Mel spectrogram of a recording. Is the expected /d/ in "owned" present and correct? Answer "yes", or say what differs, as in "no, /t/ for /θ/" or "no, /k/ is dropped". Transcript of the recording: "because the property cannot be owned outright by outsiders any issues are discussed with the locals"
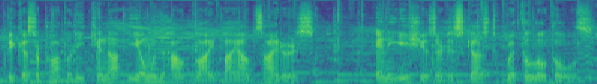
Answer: yes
